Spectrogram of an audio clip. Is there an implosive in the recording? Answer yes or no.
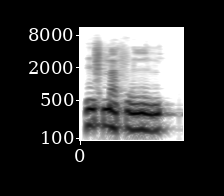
no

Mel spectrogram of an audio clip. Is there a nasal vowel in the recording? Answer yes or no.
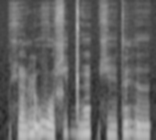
yes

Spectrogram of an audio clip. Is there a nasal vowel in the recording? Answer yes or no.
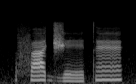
yes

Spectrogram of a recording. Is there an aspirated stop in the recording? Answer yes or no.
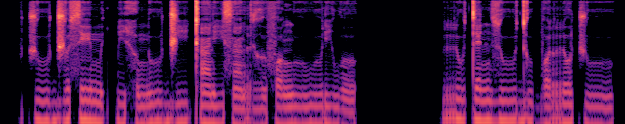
no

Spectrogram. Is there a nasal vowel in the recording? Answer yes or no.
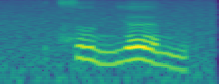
no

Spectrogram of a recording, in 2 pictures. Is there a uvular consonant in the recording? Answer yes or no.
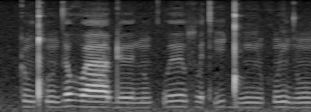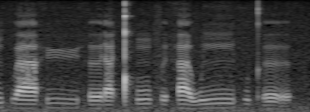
yes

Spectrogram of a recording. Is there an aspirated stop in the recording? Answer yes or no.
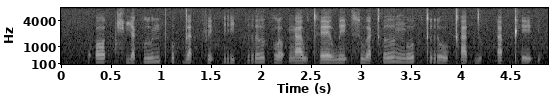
yes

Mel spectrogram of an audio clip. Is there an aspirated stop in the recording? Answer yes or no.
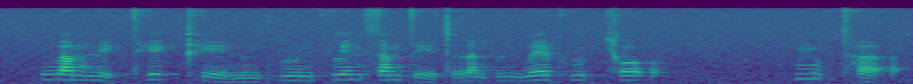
yes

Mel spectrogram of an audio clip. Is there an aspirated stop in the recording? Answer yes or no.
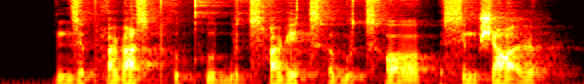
yes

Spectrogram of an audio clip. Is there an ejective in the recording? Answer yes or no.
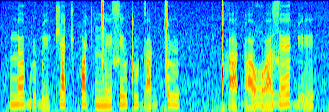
no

